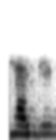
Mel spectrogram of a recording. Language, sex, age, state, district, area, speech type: Punjabi, female, 30-45, Punjab, Fazilka, rural, conversation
